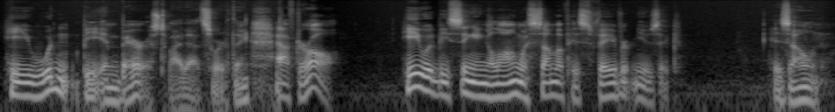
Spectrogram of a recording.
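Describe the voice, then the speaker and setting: A man narrates fiction as an audiobook with a low voice and frequent fry. His delivery is lively in pitch, conversational and wry. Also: normal speed.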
